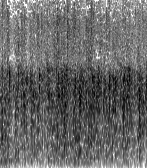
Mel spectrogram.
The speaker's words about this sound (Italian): E i ragazzi mi hanno chiesto una cosa, che voi recepiate un grandissimo applauso che hanno dato a me, che io vi giro qui.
